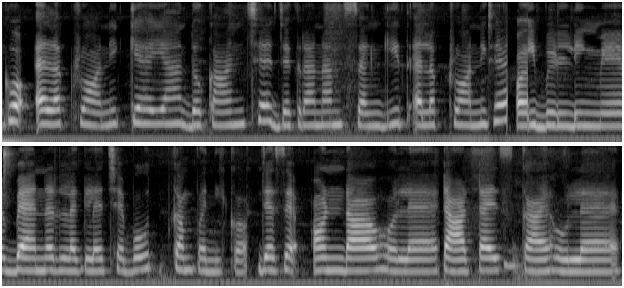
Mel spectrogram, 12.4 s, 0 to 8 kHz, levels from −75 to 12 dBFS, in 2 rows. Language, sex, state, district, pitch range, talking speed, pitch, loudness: Hindi, female, Bihar, Bhagalpur, 230-265 Hz, 120 wpm, 245 Hz, -20 LUFS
